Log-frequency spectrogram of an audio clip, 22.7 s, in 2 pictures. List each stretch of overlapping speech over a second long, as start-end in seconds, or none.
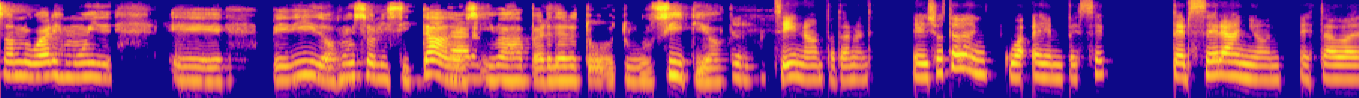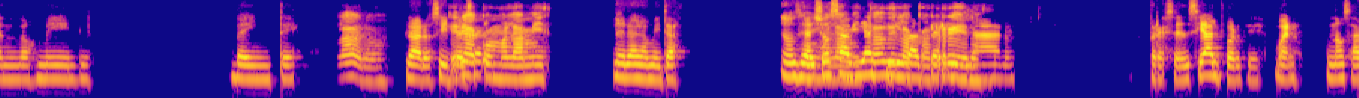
18.0-19.5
